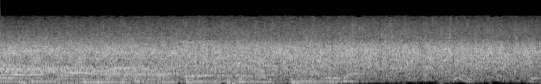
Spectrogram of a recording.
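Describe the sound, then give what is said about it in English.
Loud, sustained applause from an audience fills the whole stretch, a dense steady patter of many hands clapping at once during and after a sung performance, with faint low murmurs beneath it early on. “Oh, can I say I think you ruined that by clapping?”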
